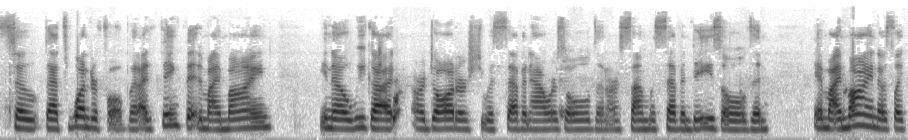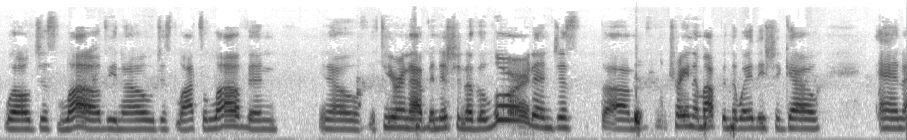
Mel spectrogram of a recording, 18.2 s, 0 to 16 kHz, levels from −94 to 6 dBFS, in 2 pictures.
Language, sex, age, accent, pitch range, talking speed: English, female, 40-59, American, 205-245 Hz, 220 wpm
